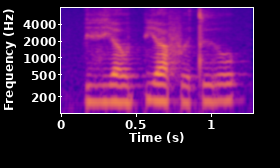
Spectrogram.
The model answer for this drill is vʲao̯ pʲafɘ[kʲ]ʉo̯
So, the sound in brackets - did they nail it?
no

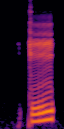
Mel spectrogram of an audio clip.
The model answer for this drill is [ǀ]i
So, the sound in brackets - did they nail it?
no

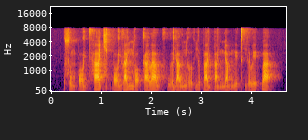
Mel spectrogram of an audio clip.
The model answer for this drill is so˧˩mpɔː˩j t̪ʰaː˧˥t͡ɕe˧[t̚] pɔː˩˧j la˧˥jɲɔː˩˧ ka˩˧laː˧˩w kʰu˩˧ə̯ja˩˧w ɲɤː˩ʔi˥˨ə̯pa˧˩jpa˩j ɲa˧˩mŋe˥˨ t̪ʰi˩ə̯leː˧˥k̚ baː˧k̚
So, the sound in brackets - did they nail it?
no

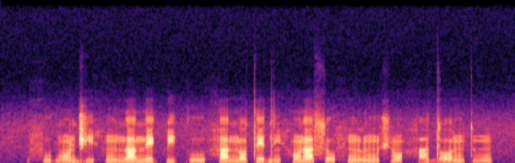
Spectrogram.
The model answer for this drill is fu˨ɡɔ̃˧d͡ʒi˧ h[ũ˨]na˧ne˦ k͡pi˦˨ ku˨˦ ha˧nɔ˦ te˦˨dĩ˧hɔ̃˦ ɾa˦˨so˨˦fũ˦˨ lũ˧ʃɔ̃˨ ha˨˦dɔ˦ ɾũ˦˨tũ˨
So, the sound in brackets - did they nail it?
yes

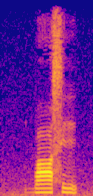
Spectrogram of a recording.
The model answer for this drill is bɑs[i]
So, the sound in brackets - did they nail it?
yes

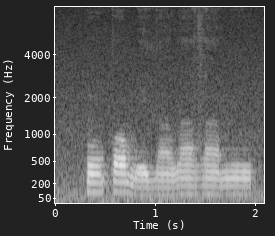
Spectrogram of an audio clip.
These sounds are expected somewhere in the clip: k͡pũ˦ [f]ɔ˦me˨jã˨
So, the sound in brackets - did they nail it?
no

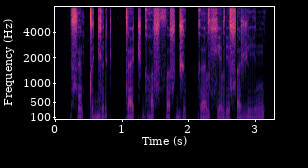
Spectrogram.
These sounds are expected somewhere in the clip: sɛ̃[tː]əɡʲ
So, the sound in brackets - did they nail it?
yes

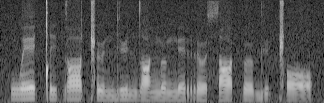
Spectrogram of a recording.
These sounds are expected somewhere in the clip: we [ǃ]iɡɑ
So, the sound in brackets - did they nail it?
yes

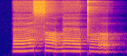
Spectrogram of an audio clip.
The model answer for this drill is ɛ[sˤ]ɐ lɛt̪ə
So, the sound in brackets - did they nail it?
no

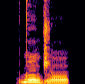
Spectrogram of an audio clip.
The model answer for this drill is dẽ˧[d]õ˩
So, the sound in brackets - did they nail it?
no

